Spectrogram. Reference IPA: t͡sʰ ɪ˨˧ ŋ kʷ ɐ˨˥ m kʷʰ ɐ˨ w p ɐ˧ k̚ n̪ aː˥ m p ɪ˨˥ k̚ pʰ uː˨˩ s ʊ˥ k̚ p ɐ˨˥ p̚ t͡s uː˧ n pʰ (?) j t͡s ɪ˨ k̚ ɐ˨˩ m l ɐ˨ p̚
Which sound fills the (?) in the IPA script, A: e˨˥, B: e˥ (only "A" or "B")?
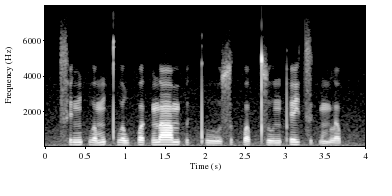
B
